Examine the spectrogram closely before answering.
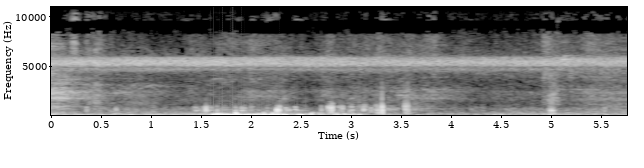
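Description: Steady high-pitched chorus of insects, like crickets, carrying on throughout. About one and a half seconds in comes a flurry of low thumps and knocks lasting a second or so, louder than the insects.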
